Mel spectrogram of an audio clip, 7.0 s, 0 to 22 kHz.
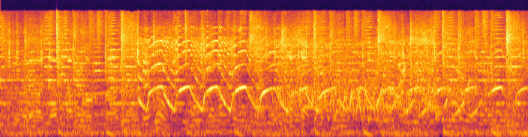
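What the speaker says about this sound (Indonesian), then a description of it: "Menggunakan iring-iringan 6 ambulans" Wailing sirens from a convoy of six ambulances carrying victims of a landslide in Pacet, Mojokerto, East Java, with several overlapping sweeping tones that stay loud and continuous over traffic noise throughout.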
